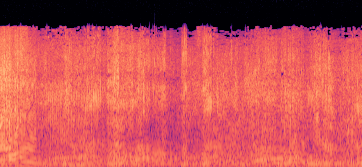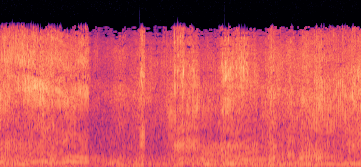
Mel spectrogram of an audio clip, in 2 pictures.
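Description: Motocross bike engines revving as the bikes race the dirt track, several engines overlapping, their pitch rising and falling with the throttle.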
